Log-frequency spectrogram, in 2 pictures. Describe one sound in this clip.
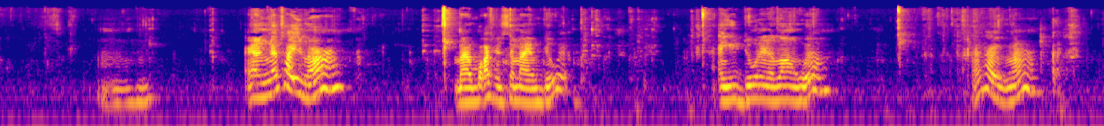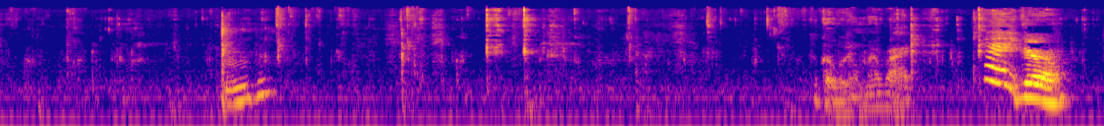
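A middle-aged woman hums loudly while eating, close to a microphone.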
